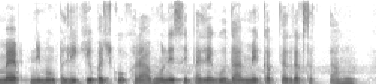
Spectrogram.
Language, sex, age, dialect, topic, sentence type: Hindi, female, 18-24, Awadhi Bundeli, agriculture, question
